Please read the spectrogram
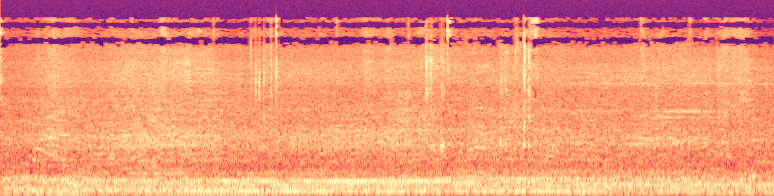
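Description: Engine of a road vehicle running, a steady low rumble that grows louder through the middle and eases off near the end, with a few light clinks of a metal spoon against a ceramic noodle bowl.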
